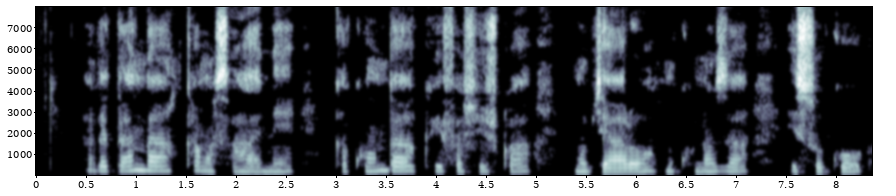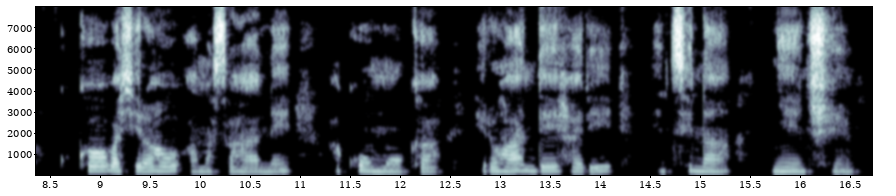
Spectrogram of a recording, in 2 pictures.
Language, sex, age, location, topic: Kinyarwanda, female, 25-35, Kigali, health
